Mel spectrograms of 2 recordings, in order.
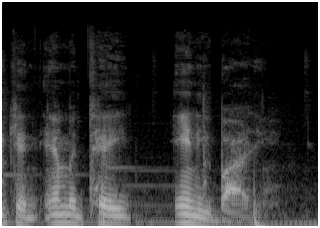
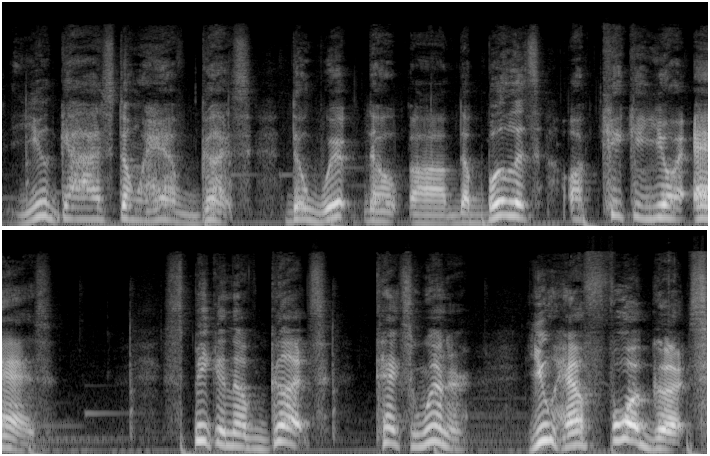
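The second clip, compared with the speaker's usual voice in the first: put-on yelling; 8 semitones higher, 5 dB louder than usual. Retelling what a heckler behind the bench shouted at a coach: imitating a heckler yelling. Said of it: "he yelled".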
